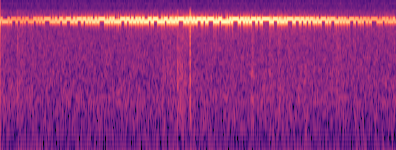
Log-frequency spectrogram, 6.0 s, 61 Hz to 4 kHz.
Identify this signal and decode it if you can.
RTTY, about 45.45 baud. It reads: OWN FOX JUMPED OVER THE LAZY
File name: rtty / websdr recording 14086.0kHz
